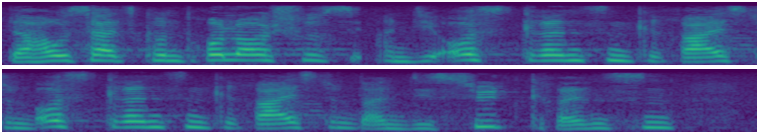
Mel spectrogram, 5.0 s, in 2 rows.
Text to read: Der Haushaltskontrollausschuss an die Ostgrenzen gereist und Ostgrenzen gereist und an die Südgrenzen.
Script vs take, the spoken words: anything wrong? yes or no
no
